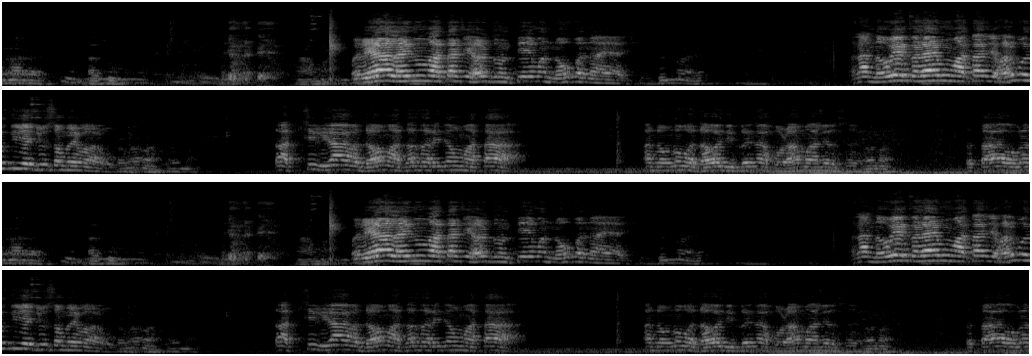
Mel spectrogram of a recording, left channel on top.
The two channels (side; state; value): right; quieter; 3.0 dB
